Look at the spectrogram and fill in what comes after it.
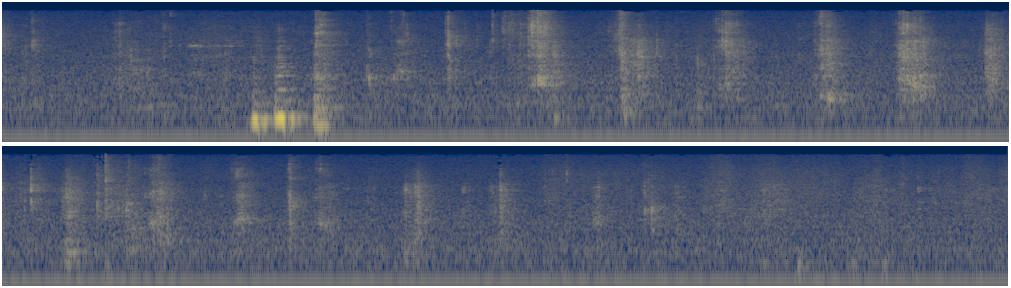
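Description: Close-miked mouth sounds of a person chewing fried fish: irregular wet smacks and crisp clicks, thickest in the first half and thinning out later, with a short low hum from the eater about a second in.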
